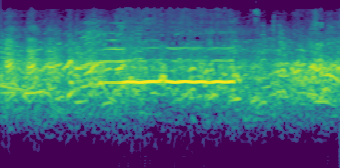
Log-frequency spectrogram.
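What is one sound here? A young woman shrieks with laughter close by.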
